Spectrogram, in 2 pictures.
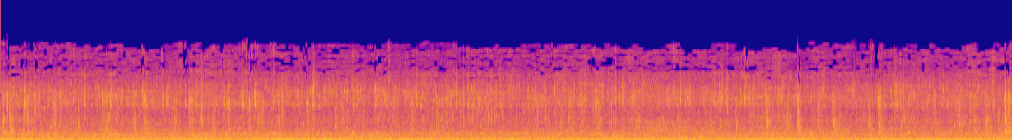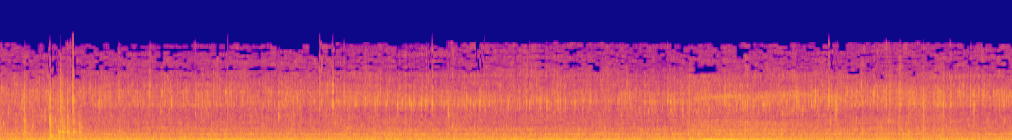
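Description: A steady low mechanical hum with an even background hiss, with one faint click about five seconds in.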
